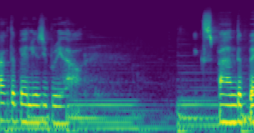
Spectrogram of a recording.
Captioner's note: exhaling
